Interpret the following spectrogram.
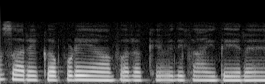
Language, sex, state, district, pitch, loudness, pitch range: Hindi, female, Punjab, Pathankot, 195 Hz, -13 LUFS, 190-205 Hz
